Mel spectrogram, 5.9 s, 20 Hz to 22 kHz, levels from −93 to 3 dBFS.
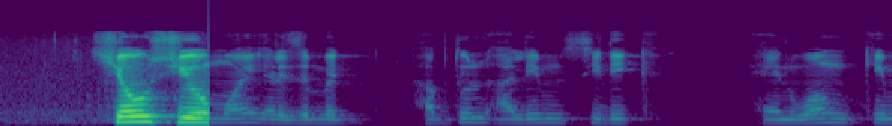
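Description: From 1.38 s on, speech sinks about 26 dB to a faint residue rather than quieter full sound: likely one channel inverted, cancelling in mono.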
